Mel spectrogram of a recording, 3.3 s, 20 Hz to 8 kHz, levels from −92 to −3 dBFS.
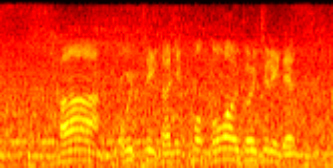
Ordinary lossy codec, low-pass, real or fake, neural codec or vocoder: none; 7.2 kHz; fake; codec, 16 kHz, 8 kbps, FunCodec, trained on Chinese and English, 25 frames a second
